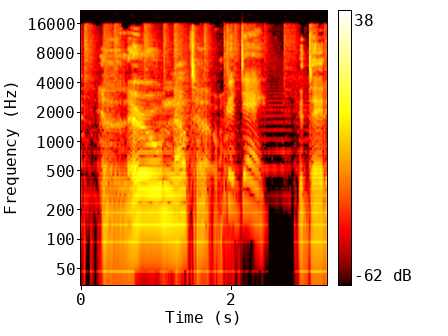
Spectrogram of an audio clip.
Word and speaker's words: Naoto: umbrella now toe hello naoto rhymes with hello a third choice huh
